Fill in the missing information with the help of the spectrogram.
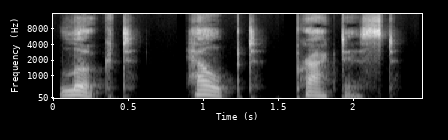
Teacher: If a word ends in a voiceless sound, like P or K, that ed sounds like a sharp T.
